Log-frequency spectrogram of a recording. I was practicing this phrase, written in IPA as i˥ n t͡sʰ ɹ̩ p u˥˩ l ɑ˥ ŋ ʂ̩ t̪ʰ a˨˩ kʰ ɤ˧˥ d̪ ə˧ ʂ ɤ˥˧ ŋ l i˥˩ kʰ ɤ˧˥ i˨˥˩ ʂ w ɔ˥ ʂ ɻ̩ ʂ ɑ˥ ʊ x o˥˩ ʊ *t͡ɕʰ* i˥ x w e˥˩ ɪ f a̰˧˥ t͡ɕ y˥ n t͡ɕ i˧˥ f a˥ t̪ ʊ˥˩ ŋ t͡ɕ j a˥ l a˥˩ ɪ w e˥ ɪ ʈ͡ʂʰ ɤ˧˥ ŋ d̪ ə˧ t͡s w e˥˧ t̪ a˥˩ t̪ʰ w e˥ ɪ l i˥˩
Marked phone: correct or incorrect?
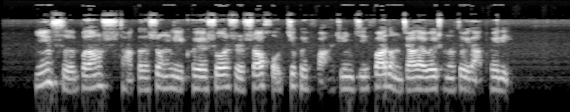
incorrect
